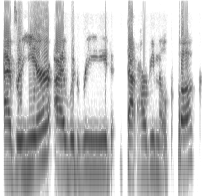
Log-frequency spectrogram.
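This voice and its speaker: A woman's voice: medium pitch, flat delivery, moderate pace, no room sound. A young adult woman, a former teacher, telling stories from her classroom in a casual interview.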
